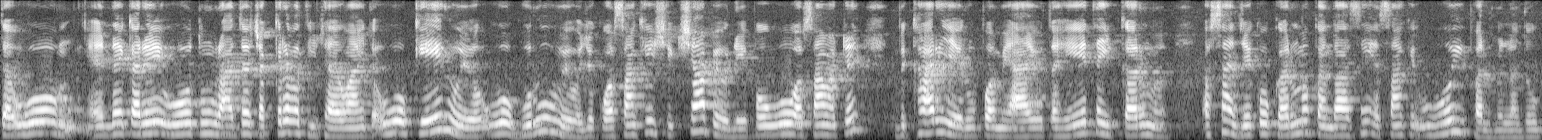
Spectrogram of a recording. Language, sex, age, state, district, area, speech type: Sindhi, female, 45-60, Madhya Pradesh, Katni, urban, spontaneous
